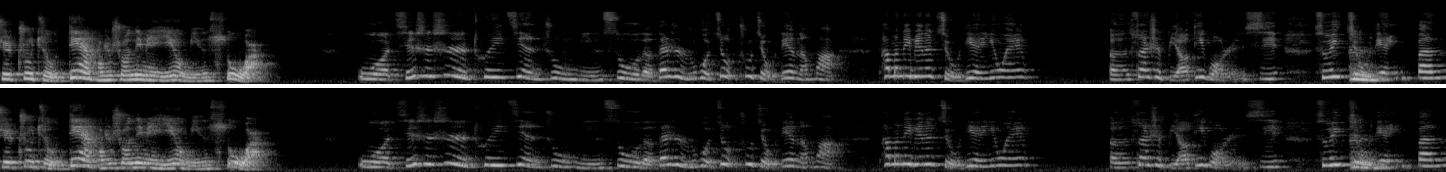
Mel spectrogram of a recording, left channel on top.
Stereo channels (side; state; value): both; normal; correlation 0.52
